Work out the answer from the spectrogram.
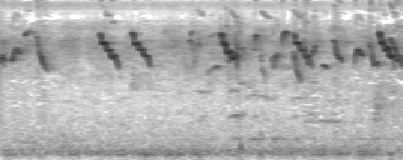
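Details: Lombok white-eye, known locally as kecial kuning, calling to stir other birds to answer: sharp, high descending tweets given singly and in quick pairs, steady throughout, over faint low background hum.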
